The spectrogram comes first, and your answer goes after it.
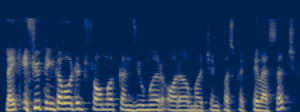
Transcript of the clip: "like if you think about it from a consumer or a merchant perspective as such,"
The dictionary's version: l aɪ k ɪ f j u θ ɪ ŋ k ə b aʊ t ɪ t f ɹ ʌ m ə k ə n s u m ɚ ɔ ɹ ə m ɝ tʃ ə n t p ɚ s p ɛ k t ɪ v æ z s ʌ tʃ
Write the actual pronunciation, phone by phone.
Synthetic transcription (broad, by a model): l aɪ k ɪ f j u t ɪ ŋ k ə b aʊ t ɪ t f ɹ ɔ m ə k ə n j u m ɚ ɔ ɹ ə m ɝ tʃ ə n t p ɚ s p ɛ k t ɪ v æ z s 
